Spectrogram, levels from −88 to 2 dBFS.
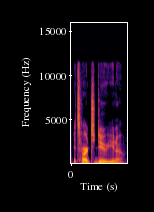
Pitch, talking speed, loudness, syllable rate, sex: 85 Hz, 335 wpm, -19 LUFS, 6.2 syllables/s, male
